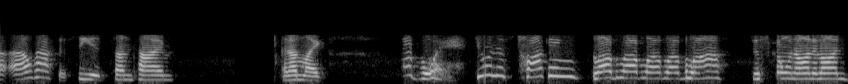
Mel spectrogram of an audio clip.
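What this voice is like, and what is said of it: Raw, strained voice. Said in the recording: “my voice is getting raw right now”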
